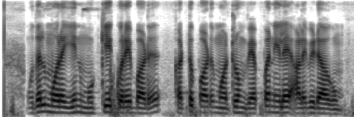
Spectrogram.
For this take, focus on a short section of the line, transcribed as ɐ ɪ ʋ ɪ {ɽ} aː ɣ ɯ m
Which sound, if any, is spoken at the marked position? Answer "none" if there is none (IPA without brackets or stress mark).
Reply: ɽ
